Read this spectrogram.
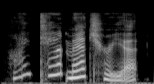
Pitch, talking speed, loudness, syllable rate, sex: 290 Hz, 195 wpm, -18 LUFS, 4.6 syllables/s, female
